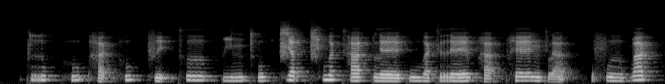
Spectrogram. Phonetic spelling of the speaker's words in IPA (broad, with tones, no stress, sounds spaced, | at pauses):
k r u˦˥ k̚ h u˦˥ ʔ h a˨˩ k̚ h u˦˥ k̚ f e˨˩ ʔ kʰ ɤː˥˩ k̚ p i˦˥ n tʰ o˦˥ k̚ t͡ɕ a˥˩ t̚ t͡ɕʰ u˥˩ a̯ kʰ a˦˥ ʔ p l ɛː˧ k w u˧ a̯ k r ɛː˦˥ pʰ a˨˩ ʔ pʰ ɛː˥˩ ŋ k l a˨˩ t̚ | f ɤː˧ b a˥˩ k̚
